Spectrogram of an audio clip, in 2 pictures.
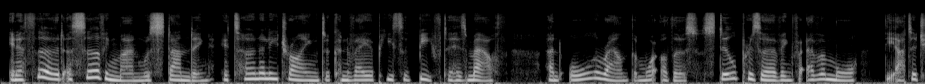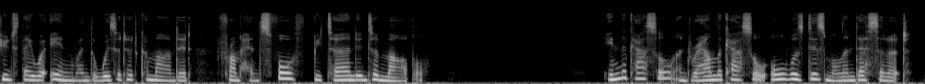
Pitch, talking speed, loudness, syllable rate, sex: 205 Hz, 185 wpm, -22 LUFS, 5.8 syllables/s, female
